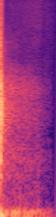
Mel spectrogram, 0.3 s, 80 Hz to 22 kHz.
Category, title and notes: Instrument samples > Percussion
kick 1 brief
bass, bass-drum, drum, fat-drum, fat-kick, forcekick, groovy, headsound, metal, Pearl, percussion, rhythm, rock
